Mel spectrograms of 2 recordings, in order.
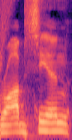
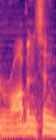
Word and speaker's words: Robison: A man by the name of John Robison, I don't know, look how it's spelled right here. I I want to pronounce it Robinson, but it's not it's Robison.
